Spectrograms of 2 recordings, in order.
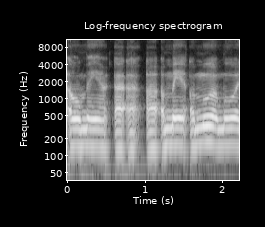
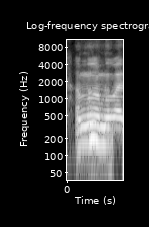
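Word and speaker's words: ʻOumuamua: it's done exactly what Omeua Mua did. I almost said it wrong. a mua mua that the interstellar object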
